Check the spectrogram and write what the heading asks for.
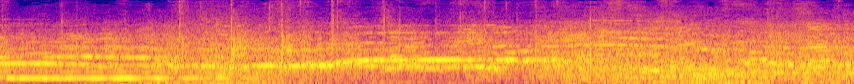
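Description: A crowd of party guests cheering and shouting, with one long drawn-out voice call held over the noise.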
